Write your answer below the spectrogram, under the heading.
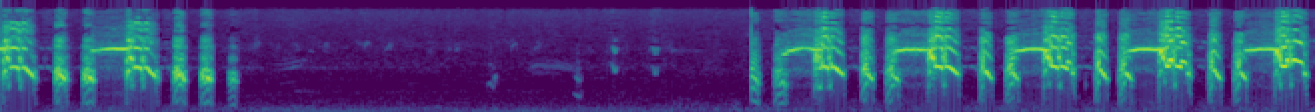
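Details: Grey francolin giving loud, grating, rhythmic calls. A burst of rapid repeated notes is followed by a pause of about two and a half seconds, then the harsh series resumes with rising syllables.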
